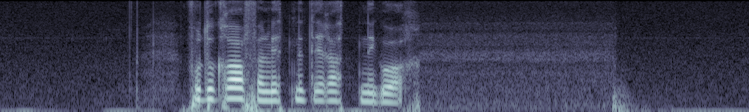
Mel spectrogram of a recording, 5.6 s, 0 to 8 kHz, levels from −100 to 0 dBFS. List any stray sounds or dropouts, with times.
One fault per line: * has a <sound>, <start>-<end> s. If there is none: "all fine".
all fine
